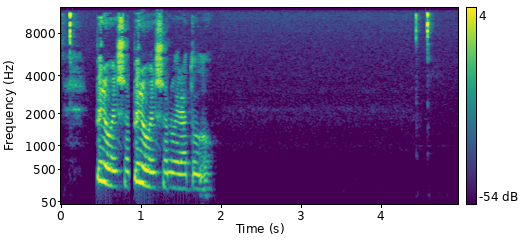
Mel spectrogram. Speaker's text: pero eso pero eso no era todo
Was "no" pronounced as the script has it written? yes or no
yes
